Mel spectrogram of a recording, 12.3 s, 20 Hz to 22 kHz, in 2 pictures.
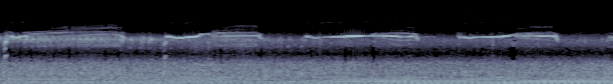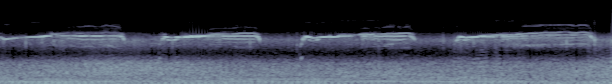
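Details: At a Big Bear nest on 21 June 2019, a 68-day-old male bald eagle eaglet calls as a parent arrives with fish for breakfast. High, thin whistled notes with slight upward inflections, repeated about every one and a half seconds.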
